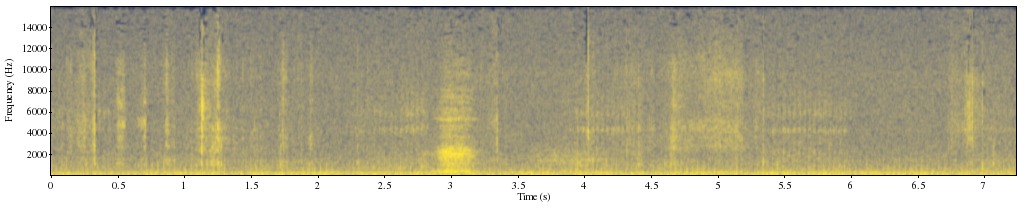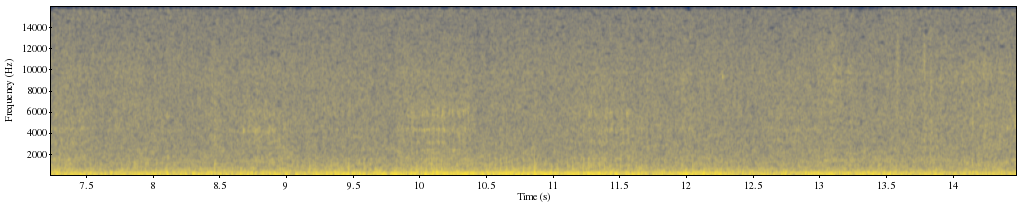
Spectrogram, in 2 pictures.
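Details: Domestic cat, said to hate cameras, giving a continuous deep purr that holds an even rhythm, with a few faint clicks and rustles at the start.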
